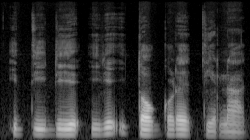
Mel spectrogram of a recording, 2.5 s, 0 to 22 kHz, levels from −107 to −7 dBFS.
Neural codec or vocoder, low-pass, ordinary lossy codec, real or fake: none; none; none; real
